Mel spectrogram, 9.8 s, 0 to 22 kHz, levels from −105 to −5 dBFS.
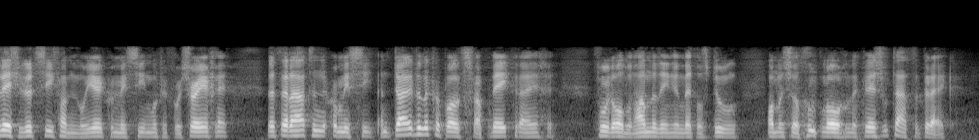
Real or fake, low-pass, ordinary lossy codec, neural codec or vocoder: fake; 5.4 kHz; none; codec, 16 kHz, 1 kbps, FunCodec, trained on LibriTTS, 50 frames a second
